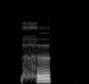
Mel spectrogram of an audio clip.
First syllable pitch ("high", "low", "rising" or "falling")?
falling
